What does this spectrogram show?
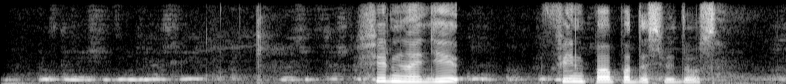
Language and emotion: Russian, neutral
